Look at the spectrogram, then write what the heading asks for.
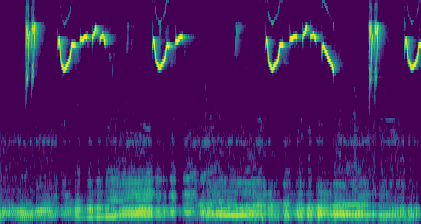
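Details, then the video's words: Black sunbird crecetan and tembakan bursts: repeated high looping whistled phrases and sharp chatter notes over steady low droning background sound throughout. "crecetan dan tembakan beruntun Kolibri Wulung"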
